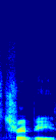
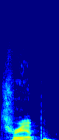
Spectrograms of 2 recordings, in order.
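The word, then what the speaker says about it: Trimpe: right here you see herb tripy just says tripy so it is pronounced tripy by the way I always I I always said it was as a kid I pronounced it trimp I didn't know better but yeah it is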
